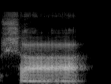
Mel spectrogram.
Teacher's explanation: शा इति पिशाच शब्दस्य मध्ये अस्ति, अतः अत्र मध्ये तालव्यवर्णः अस्ति, अतः पिशाच शब्दः मध्यतालव्यः वर्णः अस्ति इति भावः।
